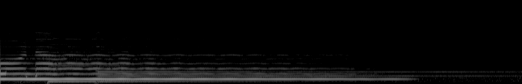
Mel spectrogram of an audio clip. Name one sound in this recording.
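An acoustic guitar chord rings out and slowly fades.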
